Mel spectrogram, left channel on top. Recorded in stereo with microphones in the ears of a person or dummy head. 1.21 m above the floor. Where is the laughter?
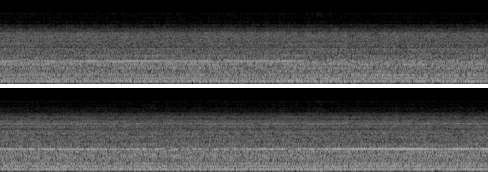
I don't hear laughter.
